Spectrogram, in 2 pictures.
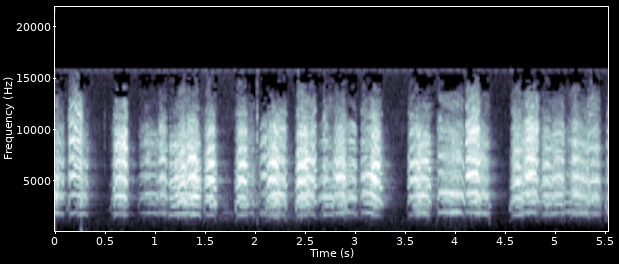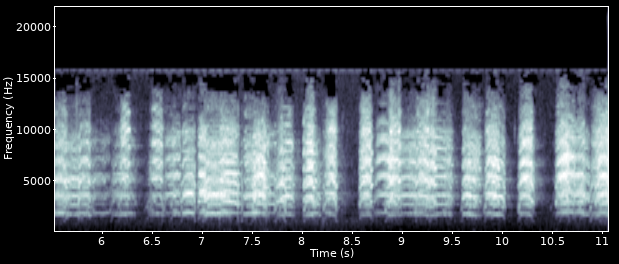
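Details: Nanday parakeets chattering in the Santa Monica Mountains near Los Angeles, California, filmed 24 October 2020: dense overlapping harsh squawks and screechy notes in rapid bursts, almost continuous with brief gaps.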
